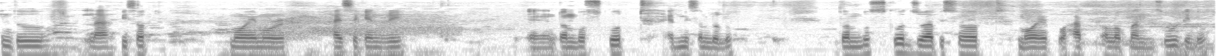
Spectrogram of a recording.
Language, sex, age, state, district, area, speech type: Assamese, male, 18-30, Assam, Tinsukia, rural, spontaneous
